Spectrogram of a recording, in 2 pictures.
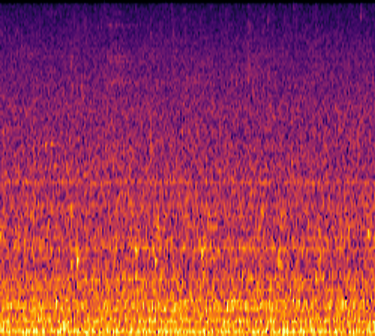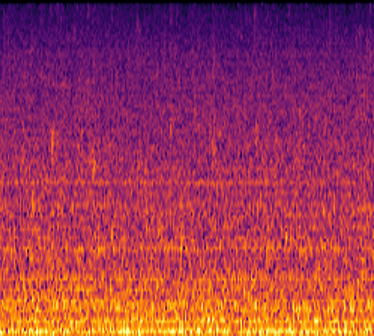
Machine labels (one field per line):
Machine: pump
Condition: normal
